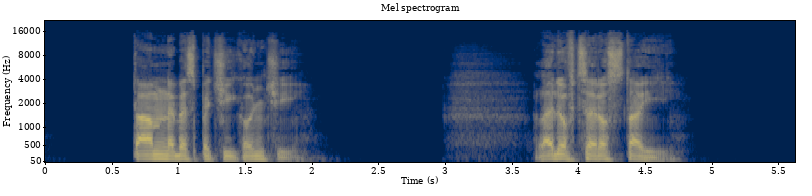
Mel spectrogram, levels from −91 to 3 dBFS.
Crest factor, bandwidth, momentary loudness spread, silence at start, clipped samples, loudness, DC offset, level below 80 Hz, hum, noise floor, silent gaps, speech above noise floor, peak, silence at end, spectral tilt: 22 dB; 16 kHz; 13 LU; 0.65 s; under 0.1%; -24 LUFS; under 0.1%; -52 dBFS; none; -53 dBFS; 2.44-2.98 s; 29 dB; -4 dBFS; 0.9 s; -3.5 dB/octave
